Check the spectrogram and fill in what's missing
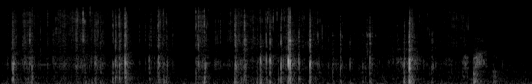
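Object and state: Shrink-wrapped plastic DVD case.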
